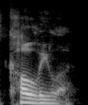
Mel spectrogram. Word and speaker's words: Cahuilla: Me and Allison we actually looked up the pronunciation. It's Cahuilla is how you pronounce it.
